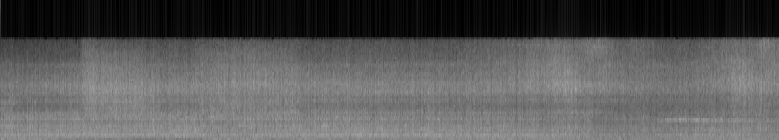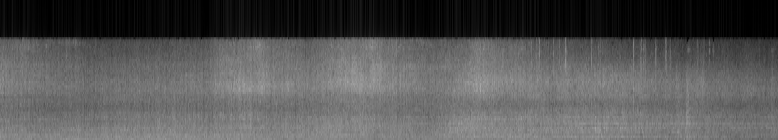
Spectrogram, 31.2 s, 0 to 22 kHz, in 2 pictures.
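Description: JR Hokkaido North Rainbow Express, a KiHa 183 series diesel railcar set, pulling slowly out of the station and past on the platform track, its diesel engines running steadily under a rolling rumble of wheels on rail. The sound eases near the end.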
